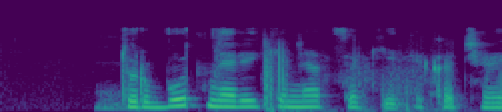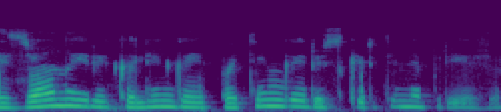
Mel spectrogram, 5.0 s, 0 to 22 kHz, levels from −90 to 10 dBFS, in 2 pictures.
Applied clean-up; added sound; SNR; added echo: none; none; none; none.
